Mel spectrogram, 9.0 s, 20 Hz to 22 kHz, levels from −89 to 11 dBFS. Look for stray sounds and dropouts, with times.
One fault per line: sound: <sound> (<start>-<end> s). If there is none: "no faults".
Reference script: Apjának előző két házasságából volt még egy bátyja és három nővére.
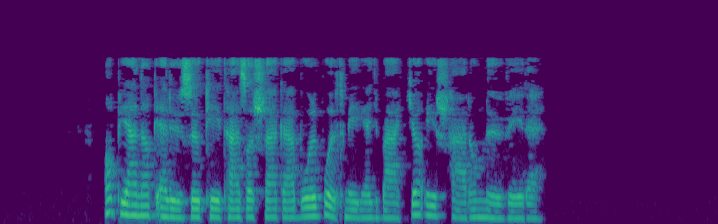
no faults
